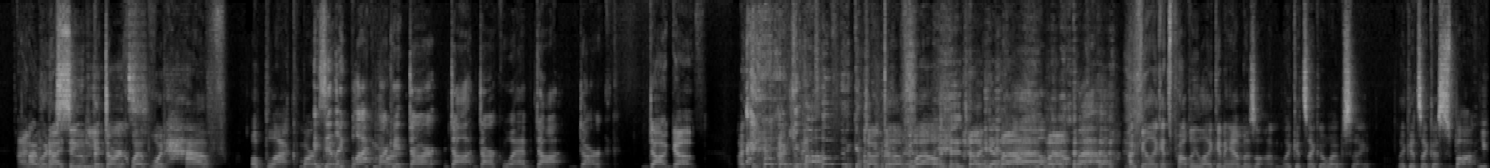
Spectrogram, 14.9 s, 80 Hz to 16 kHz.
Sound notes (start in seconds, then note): 7.5 laughs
